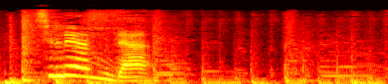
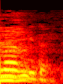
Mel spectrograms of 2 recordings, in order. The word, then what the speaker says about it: 실례합니다: It looks like it should be 실례, which is almost impossible to pronounce, isn't it? Yeah. How do you say 실례? Because the vowel is yeah. But what happens is, of course, it just ends up being pronounced 실례, 실례, 실례합니다, 실례입니다. Right.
